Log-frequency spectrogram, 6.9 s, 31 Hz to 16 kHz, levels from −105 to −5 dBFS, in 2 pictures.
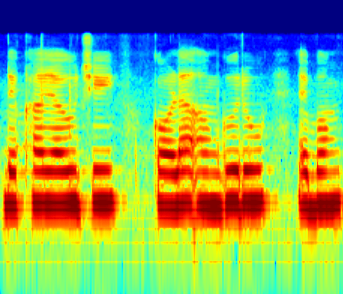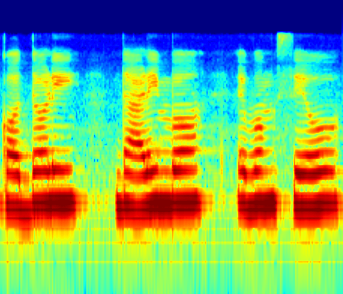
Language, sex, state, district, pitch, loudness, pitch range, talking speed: Odia, female, Odisha, Nuapada, 215 Hz, -11 LUFS, 205-220 Hz, 70 wpm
